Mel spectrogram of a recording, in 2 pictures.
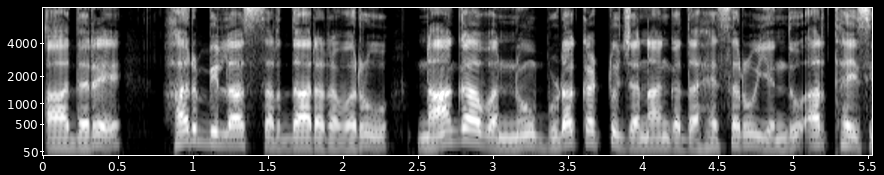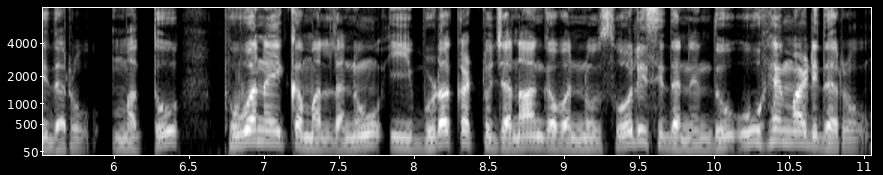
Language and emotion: Kannada, neutral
